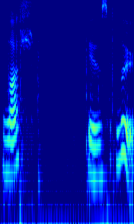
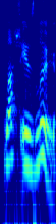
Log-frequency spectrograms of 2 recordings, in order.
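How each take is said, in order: First: "Lush" ... "is Lou", split by a long pause; sounding it out. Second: Said in the usual way. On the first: Real, not acted. Streamer typing a name into search, "Lush is Lou" slowly sounded out. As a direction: say "Lush", wait, then softly "is Lou".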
